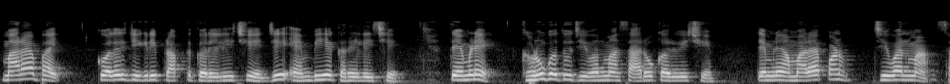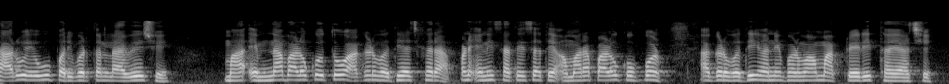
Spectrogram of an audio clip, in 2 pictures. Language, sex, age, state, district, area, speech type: Gujarati, female, 45-60, Gujarat, Ahmedabad, urban, spontaneous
